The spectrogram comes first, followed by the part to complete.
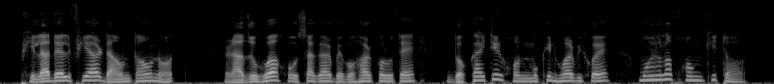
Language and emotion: Assamese, fearful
